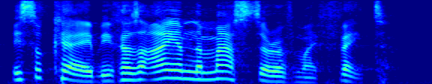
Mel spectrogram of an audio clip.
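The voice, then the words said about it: Bad put-on Eastern European accent. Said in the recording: “I'm going to do a really bad Eastern European accent.”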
